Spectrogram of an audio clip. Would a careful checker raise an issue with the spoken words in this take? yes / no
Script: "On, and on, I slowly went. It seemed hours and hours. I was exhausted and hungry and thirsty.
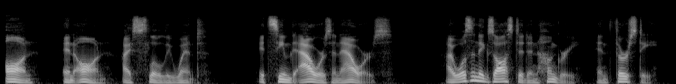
yes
